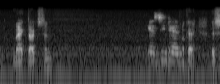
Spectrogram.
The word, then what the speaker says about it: MacDuckston: Did I pronounce that correctly? MacDuckston?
